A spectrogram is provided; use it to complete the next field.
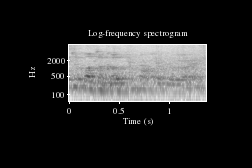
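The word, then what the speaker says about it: Toucan Toco: Je l'ai bien prononcé, Tukan Toko.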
